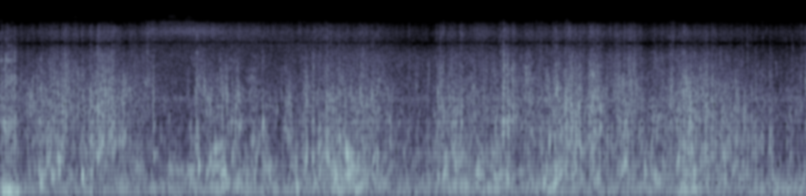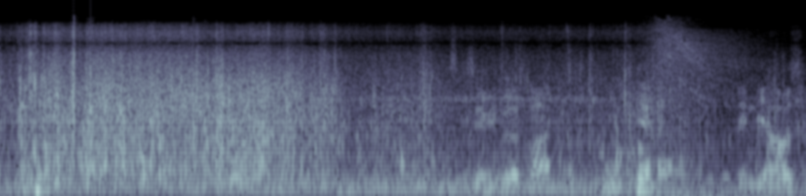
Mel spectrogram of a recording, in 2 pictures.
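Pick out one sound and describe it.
Water splashes and churns as a fish thrashes at the surface.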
